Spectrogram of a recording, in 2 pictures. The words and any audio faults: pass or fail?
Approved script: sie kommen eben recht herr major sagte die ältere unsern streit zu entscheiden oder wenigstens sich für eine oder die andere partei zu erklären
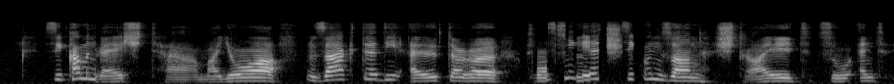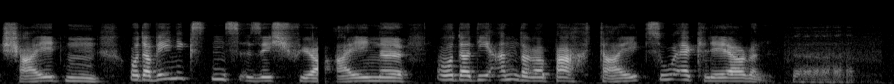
fail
